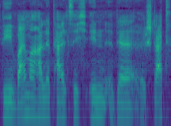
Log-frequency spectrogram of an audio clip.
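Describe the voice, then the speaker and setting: Man, interviewer, very slow delivery, easygoing explainer, outdoors, faint hiss. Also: medium pitch. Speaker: interviewer, local guide. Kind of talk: casual outdoor conversation. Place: outdoors in a park.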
